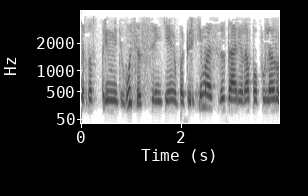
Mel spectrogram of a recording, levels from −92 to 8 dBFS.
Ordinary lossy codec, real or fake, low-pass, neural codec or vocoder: MP3, 16 kbps; real; 3.6 kHz; none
